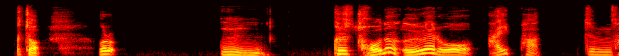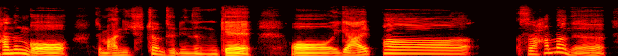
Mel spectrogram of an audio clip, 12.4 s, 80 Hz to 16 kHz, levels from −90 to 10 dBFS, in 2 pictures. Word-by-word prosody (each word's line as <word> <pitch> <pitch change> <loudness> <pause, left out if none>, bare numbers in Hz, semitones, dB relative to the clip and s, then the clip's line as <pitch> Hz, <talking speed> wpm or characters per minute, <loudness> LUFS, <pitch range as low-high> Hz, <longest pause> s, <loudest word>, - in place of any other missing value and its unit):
그쵸. - - +3 0.6
올 - - +5 1.1
음음. 120 -6 -2 0.7
그래서 180 0 +5
저는 255 -3 +4
의외로 140 -1 +5
아이팟 - - -5 0.4
좀 140 -3 -7
사는 200 +4 -2
거 110 -2 +3 0.3
좀 110 - -12
많이 120 +1 -5
추천드리는 105 - -9
게, 105 -5 +3 0.4
어 110 -1 +3
이게 110 - -2
아이팟을 185 +1 -2 0.7
하면은 160 - -7
140 Hz, 190 characters per minute, -22 LUFS, 110-185 Hz, 1.1 s, 올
